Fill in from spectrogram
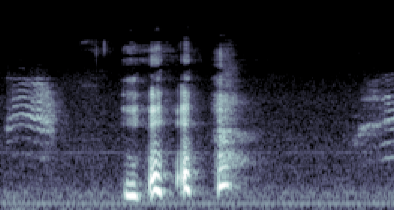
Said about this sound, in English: I love this cat. You're the best, Tara Jr. Jr. Did you know that? You know how good you are? Yes, you do know, don't you? You're good. I love this cat.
